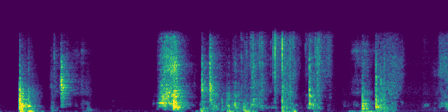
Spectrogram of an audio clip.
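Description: A cardboard card box being handled and slid on a glass counter, rustling and scraping in several bursts, the longest in the middle.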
